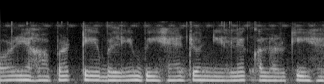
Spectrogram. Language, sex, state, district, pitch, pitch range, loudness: Hindi, female, Punjab, Pathankot, 195 Hz, 190-200 Hz, -19 LUFS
